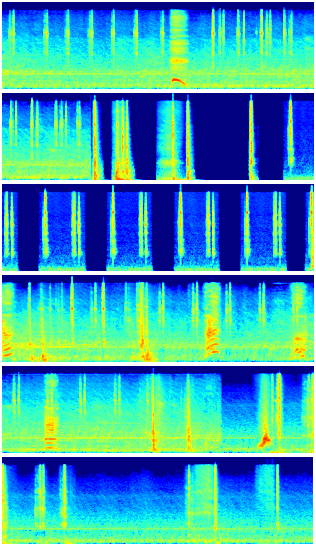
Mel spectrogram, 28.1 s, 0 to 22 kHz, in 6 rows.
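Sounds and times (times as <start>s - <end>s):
clock ticking: 8.4s - 13.6s.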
